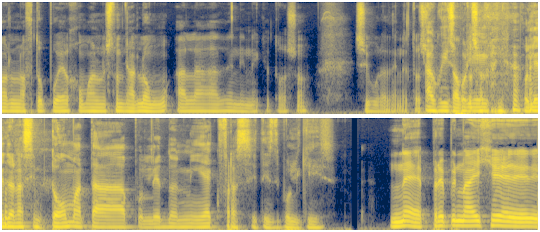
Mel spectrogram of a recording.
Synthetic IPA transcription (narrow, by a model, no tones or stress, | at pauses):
ɐlo̞nɐft̪o̞pue̞xo̞mɐlo̞nst̪o̞mɲɐlo̞muɐlɐðe̞nine̞cet̪o̞so̞̰ | siɣuɾɐ̰ðḛnḭnet̪osoɐkuisɐposɐpolied̪onɐsimbt̪o̞mɐt̪ɐpo̞liend̪o̞nie̞kfɾɐsit̪izðipolicis | ne̞pɾe̞pinɐiçe̞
